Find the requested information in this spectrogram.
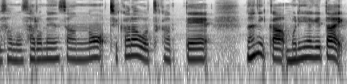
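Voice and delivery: usual speaking voice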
